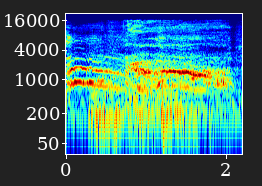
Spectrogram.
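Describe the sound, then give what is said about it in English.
A woman screams frantically in a loud, sustained, wavering shriek lasting a couple of seconds, raw, with a rough low rumble underneath. “Una lunged at him, with her hands outstretched, clawing frantically for his throat, screaming.”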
